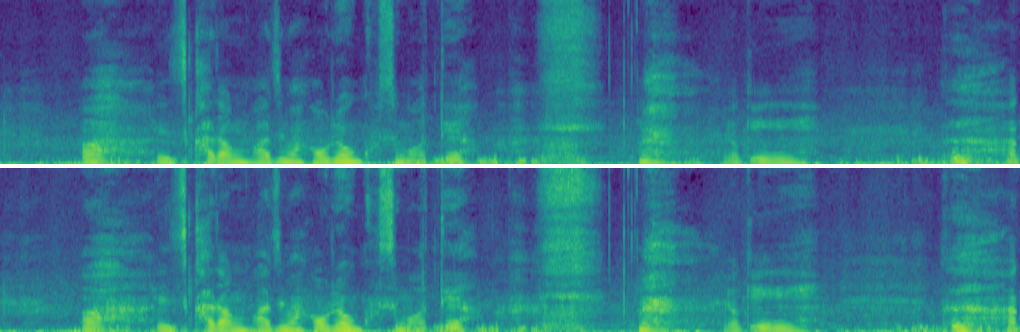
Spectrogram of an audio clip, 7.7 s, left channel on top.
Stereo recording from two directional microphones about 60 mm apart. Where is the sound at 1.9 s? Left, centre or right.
Right.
